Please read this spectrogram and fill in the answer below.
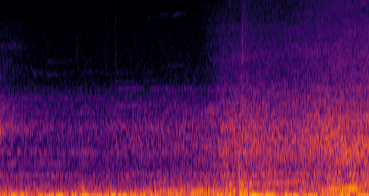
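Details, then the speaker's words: Ford Focus RS after catalyst fix and new three-inch downpipe: deep engine roar builds steadily under load through an echoing tunnel, pulling cleanly with no misses or stumbles; normal acceleration. "but bloody hell man that sounds good that sounds"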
